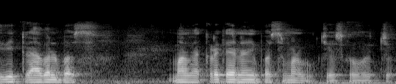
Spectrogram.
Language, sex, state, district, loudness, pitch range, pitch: Telugu, male, Andhra Pradesh, Manyam, -18 LUFS, 95-110 Hz, 100 Hz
